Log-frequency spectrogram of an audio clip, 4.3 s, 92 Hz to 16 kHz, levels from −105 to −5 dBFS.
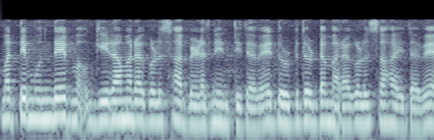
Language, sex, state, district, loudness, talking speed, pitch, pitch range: Kannada, female, Karnataka, Mysore, -18 LUFS, 150 wpm, 180 Hz, 170-190 Hz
